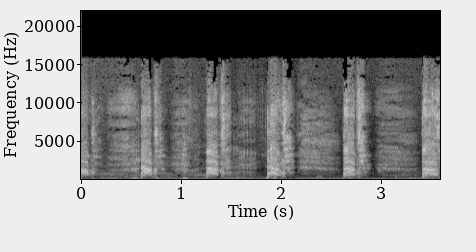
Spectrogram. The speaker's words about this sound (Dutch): Een flink geblaf door honden, maar ook oud-deelnemers van de Dog Survival Zeewolde raken online niet uitgepraat over het bericht dat het evenement ophoudt te bestaan.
